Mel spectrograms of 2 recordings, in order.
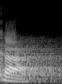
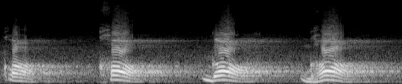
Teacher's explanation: In Hindi we pronounce it as ka, but in Bengali we pronounce it as ko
